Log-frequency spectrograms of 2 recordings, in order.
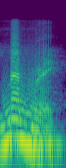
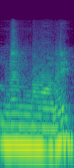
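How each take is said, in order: First: The word is said with two syllables. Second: The word is said with three syllables. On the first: The speaker calls it right. "two syllables" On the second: The speaker calls it wrong. "not memory"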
